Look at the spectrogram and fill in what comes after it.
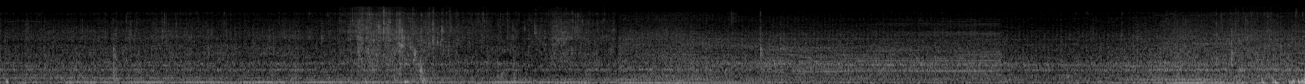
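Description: Daihatsu Mira e:S's small three-cylinder engine running at low revs as the front-wheel-drive car crawls off-road. The engine note drops about six seconds in and rises again near the end, and there is a brief burst of scraping noise about four seconds in.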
